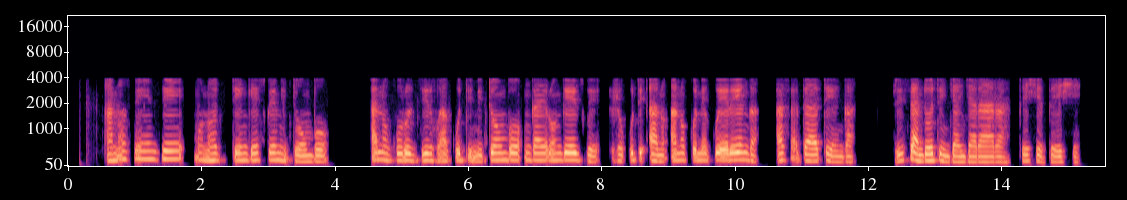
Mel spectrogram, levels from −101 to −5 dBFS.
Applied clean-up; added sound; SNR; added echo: none; none; none; none.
